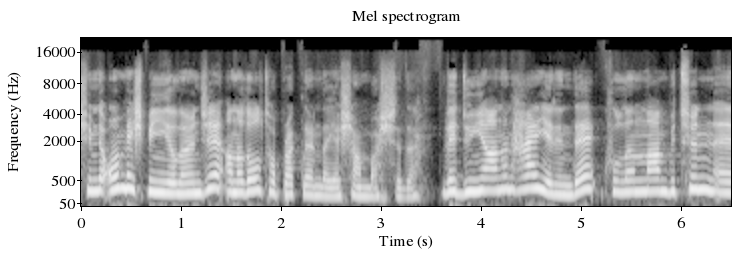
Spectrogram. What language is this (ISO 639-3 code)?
tur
